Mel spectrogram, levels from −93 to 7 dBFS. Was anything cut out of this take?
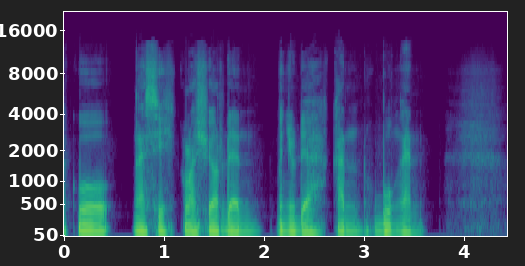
no; 0 cuts

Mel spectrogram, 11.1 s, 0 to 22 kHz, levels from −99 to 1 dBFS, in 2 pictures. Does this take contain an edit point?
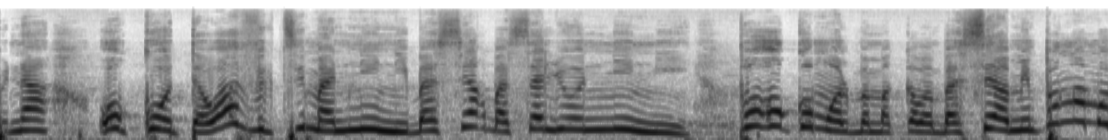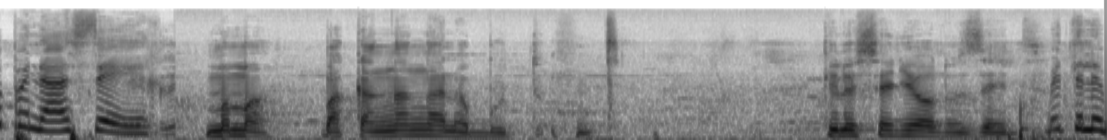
yes; 1 cut; at 6.4 s

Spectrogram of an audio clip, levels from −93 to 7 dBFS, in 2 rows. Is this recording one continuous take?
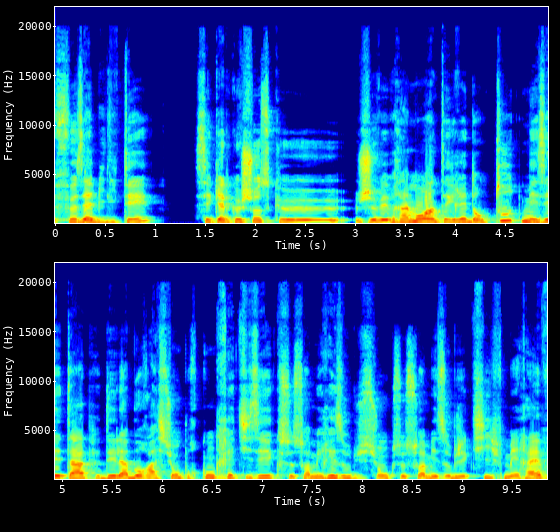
yes; 0 cuts

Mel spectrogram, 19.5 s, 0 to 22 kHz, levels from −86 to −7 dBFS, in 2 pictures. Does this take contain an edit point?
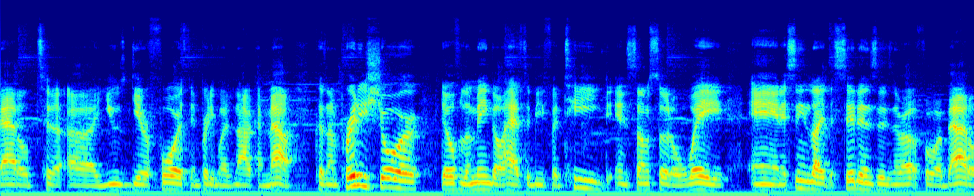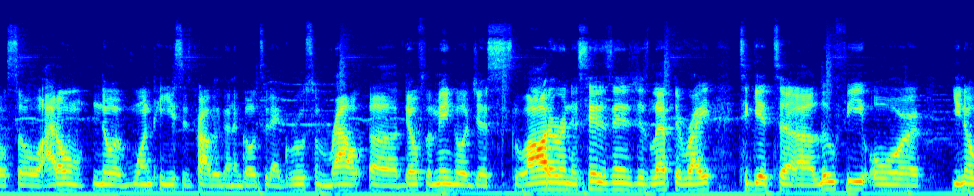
yes; 1 cut; at 16.5 s

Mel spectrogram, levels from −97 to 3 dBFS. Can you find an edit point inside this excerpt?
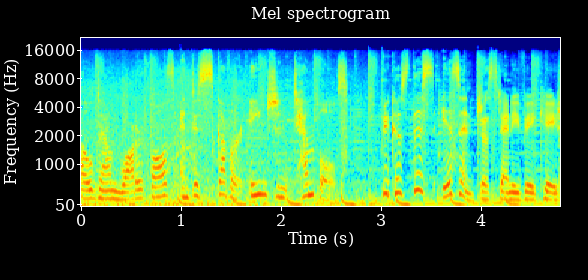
no; 0 cuts

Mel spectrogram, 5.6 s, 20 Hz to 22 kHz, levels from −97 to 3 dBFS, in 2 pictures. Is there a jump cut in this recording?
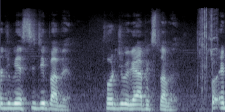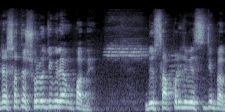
yes; 1 cut; at 2.7 s

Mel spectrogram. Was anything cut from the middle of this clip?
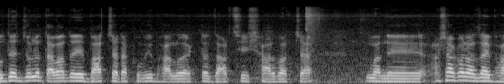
no; 0 cuts

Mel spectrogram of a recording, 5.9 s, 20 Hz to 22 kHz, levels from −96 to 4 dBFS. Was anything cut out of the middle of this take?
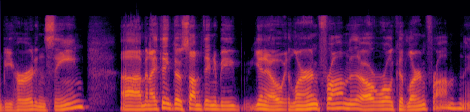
yes; 1 cut; at 3.6 s

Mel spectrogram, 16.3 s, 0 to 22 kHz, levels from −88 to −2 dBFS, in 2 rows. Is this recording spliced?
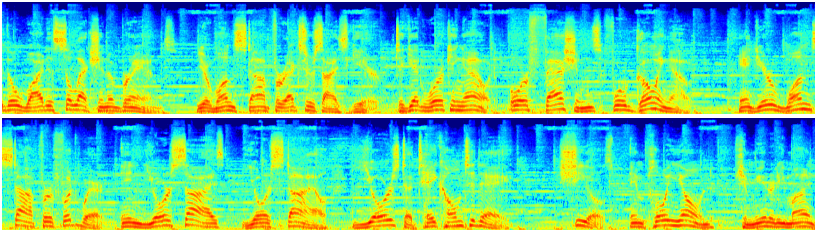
no; 0 cuts

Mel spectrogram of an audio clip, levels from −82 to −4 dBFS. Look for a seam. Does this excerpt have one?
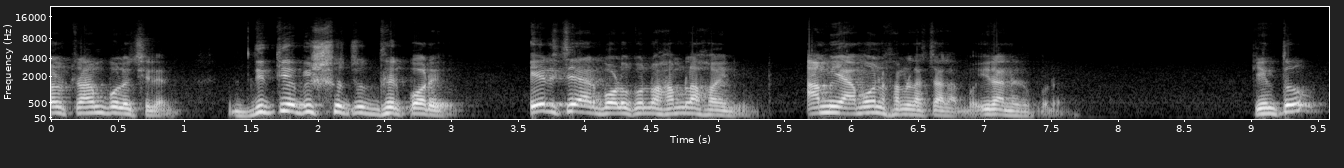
no; 0 cuts

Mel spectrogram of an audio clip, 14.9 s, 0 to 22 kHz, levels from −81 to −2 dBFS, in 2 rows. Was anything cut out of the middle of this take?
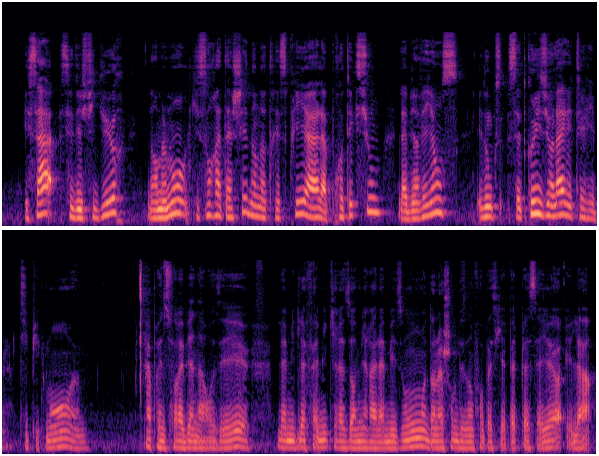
yes; 1 cut; at 7.5 s

